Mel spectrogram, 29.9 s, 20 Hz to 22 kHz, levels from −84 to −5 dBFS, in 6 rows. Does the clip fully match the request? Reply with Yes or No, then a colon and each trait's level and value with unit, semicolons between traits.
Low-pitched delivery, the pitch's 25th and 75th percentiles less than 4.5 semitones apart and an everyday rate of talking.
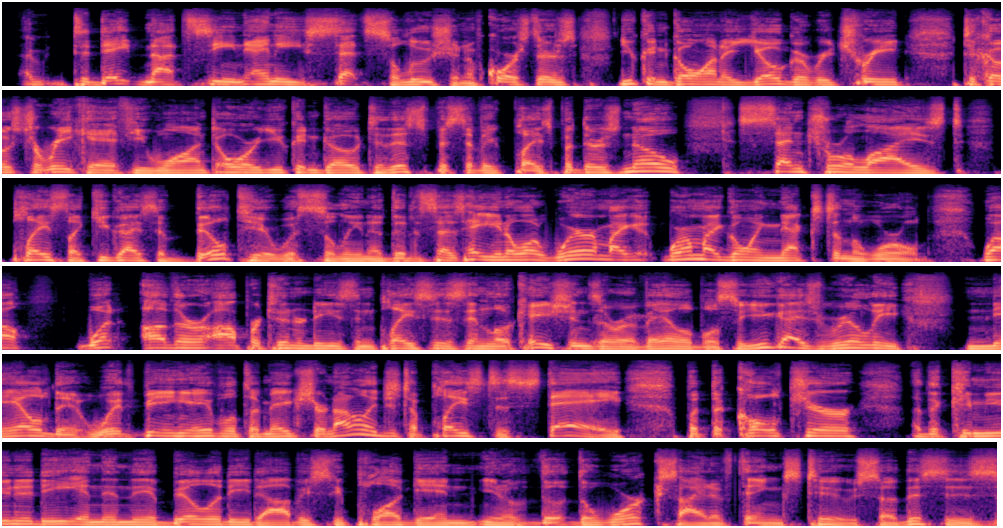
No: low, 120 Hz; average, 4.0 semitones; fast, 230 wpm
